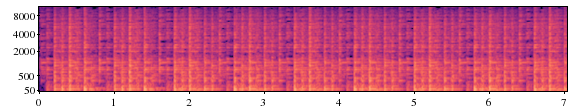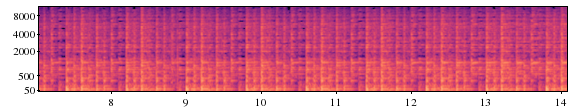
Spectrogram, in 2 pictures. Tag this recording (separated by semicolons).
beat; glitch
